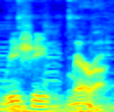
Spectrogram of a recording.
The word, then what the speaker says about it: Rishi Mehra: the transformative power of mapping with my friend Rishi Mera did I pronounce that name you got that right Joe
